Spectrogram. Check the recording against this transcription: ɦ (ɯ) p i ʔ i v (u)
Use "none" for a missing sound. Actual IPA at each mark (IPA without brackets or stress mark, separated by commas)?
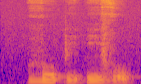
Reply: u, u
